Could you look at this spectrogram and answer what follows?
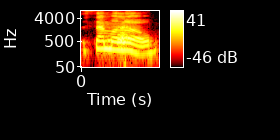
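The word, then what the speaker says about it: Saint-Malo: on the island of Saint Malo Ron don't correct my pronunciation actually I think a pretty close semolo I believe is how you would say it her story of getting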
